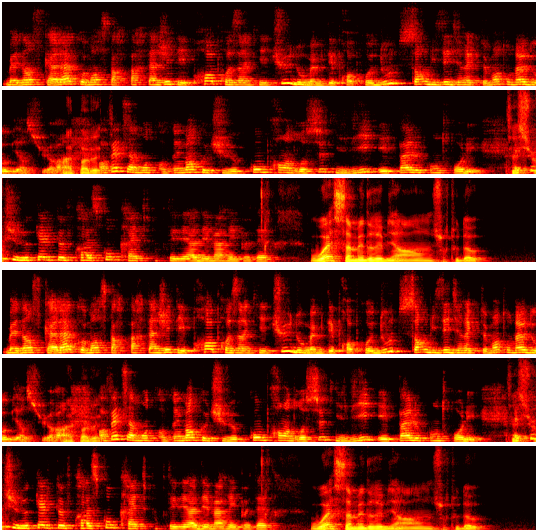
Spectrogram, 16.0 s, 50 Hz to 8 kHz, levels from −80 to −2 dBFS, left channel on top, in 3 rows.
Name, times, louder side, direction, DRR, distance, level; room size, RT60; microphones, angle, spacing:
voice 1, 0.0-13.4, right 2 dB, 35° right, 2.2 m, -24 dB
voice 2, 5.9-6.3 10.4-10.6 13.8-15.4, left 2 dB, 25° left, 0.8 m, -22 dB
14.0 x 8.6 x 3.2 m
head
